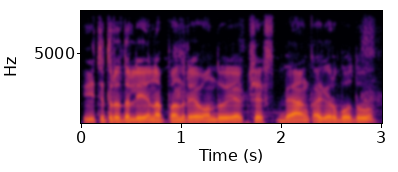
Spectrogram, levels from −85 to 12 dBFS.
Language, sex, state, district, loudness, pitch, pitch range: Kannada, male, Karnataka, Koppal, -16 LUFS, 105 Hz, 100-110 Hz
